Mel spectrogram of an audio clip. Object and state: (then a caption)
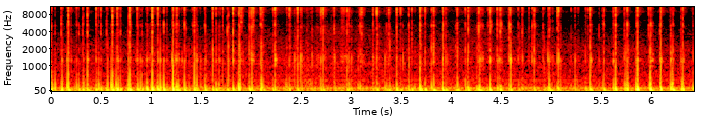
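Empty paper cup. A small, empty, hollow white paper cup held in one hand is tapped and scratched with long nails. The result is a rapid, steady stream of short, dull, low thuds that die out almost instantly, with faint scratchy rasps between them.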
